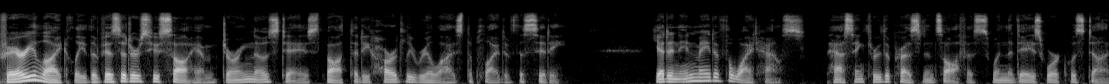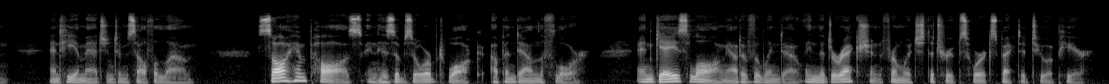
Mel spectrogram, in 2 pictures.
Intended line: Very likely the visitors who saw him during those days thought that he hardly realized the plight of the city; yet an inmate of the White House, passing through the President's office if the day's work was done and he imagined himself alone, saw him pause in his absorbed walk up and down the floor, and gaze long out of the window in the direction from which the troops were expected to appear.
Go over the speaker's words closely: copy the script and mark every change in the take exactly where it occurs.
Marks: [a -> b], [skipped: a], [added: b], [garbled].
Very likely the visitors who saw him during those days thought that he hardly realized the plight of the city; yet an inmate of the White House, passing through the President's office [if -> when] the day's work was done and he imagined himself alone, saw him pause in his absorbed walk up and down the floor, and gaze long out of the window in the direction from which the troops were expected to appear.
